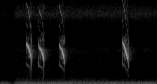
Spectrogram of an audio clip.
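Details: Female olive-backed tailorbird calling out of fright: four loud, sharp, high downslurred notes, three in quick succession and one after a pause, over a low background hum.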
